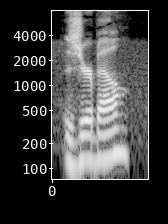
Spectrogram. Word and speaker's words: Gherbil: Gerbel. – How do I spell that? – G-H-E-R-B-I-L.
